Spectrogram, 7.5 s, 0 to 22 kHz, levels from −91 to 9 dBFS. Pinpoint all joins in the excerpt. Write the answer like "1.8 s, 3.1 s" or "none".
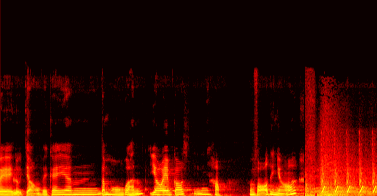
2.9 s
